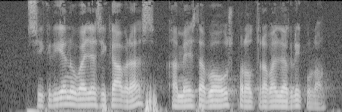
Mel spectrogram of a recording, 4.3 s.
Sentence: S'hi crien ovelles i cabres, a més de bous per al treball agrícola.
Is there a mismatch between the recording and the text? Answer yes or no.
no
